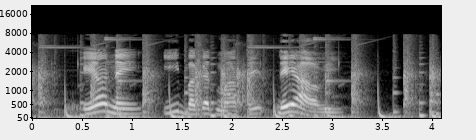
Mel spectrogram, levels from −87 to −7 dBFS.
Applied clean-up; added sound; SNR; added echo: none; Drum kit; 4 dB; none.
